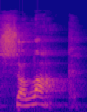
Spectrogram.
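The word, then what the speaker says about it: שָׁלַח: scent so in the Hebrew Hebrew word sentence pronounced shellac uh and there's many forms to this word sent or shalak but so sent means sin we all know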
